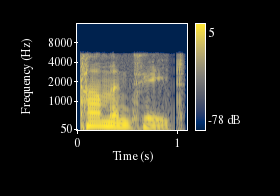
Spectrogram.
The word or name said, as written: commentate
